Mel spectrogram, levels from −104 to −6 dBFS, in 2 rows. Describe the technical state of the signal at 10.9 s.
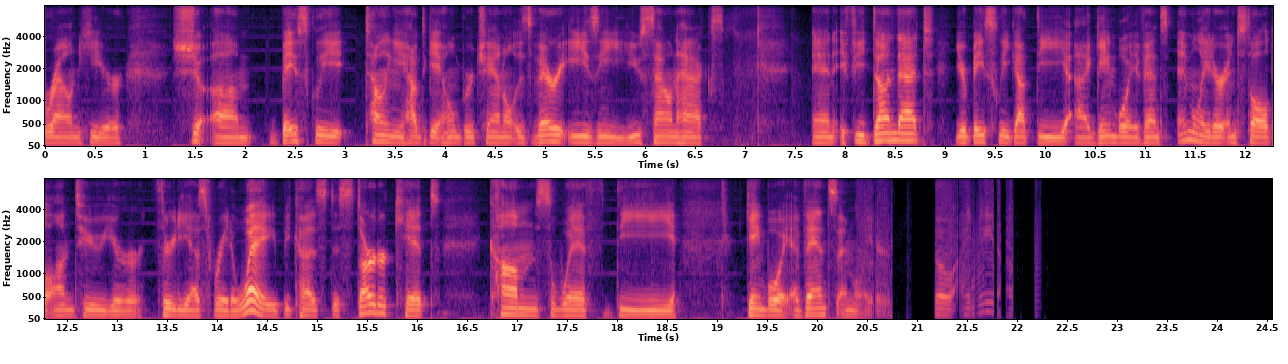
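At 10.9 s the signal is intact, with no dropout, click or distortion, only the call codec's band limit at 8 kHz.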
